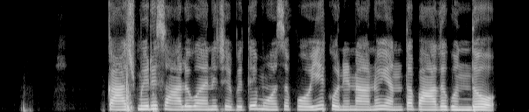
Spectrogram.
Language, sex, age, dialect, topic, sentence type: Telugu, female, 18-24, Utterandhra, agriculture, statement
